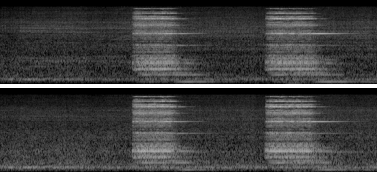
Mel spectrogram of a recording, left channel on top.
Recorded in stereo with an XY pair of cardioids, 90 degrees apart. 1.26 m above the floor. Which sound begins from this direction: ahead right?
A doorbell, at 1.3 s.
